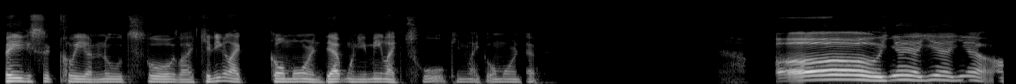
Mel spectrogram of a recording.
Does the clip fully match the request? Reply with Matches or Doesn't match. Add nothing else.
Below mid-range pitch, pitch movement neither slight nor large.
Doesn't match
